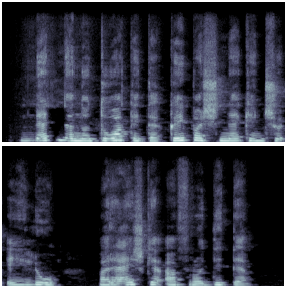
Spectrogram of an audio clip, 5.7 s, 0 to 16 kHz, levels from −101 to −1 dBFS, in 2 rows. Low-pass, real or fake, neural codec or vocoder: 14.4 kHz; fake; vocoder, 44.1 kHz, 128 mel bands every 512 samples, BigVGAN v2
